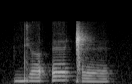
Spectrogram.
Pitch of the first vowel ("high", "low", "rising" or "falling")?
low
